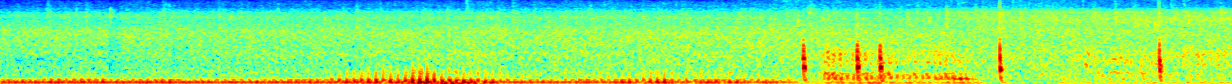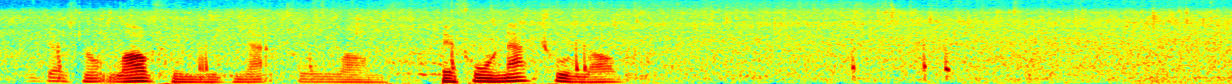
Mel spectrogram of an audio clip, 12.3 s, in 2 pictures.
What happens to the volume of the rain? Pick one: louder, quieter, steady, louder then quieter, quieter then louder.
louder.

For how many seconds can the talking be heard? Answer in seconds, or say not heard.
3 s.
